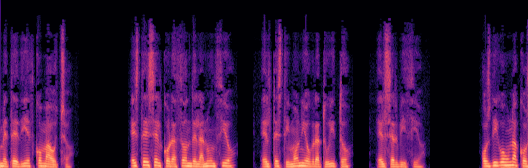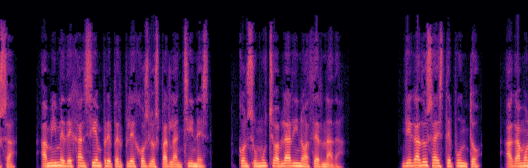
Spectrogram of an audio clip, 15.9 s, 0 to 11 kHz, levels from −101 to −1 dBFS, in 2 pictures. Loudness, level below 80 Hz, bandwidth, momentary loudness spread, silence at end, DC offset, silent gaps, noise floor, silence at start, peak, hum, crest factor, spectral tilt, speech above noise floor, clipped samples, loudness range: -21 LUFS; -48 dBFS; 9.4 kHz; 11 LU; 0 s; 2%; 1.19-1.91 s, 3.57-3.79 s, 5.30-5.53 s, 6.45-7.18 s, 8.18-8.46 s, 11.10-11.38 s, 13.16-13.89 s, 15.15-15.41 s; under -90 dBFS; 0 s; -4 dBFS; none; 18 dB; -7 dB/octave; over 70 dB; under 0.1%; 3 LU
